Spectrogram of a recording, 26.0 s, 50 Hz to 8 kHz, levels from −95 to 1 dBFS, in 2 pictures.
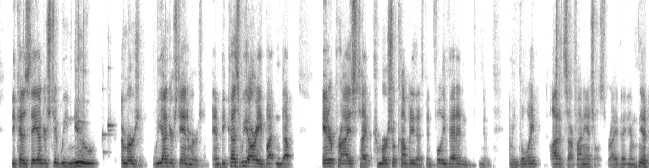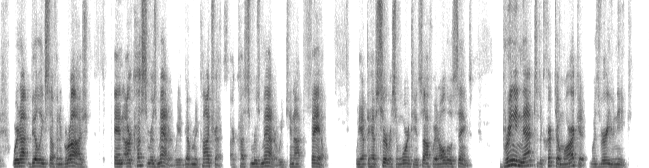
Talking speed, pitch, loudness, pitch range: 185 wpm, 140 Hz, -26 LUFS, 130-160 Hz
